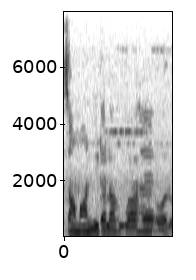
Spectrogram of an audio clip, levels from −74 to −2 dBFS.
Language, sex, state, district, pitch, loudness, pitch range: Hindi, female, Chhattisgarh, Bilaspur, 210 Hz, -13 LUFS, 180-215 Hz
